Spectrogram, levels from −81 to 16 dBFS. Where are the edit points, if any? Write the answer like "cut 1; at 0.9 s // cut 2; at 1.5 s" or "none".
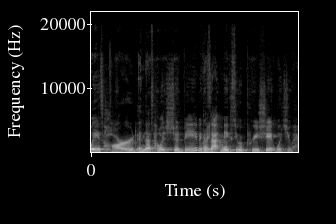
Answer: cut 1; at 0.9 s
